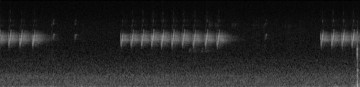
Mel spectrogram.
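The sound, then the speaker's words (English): A songbird, recorded and tracked as bird six, repeats bursts of high, evenly pulsed chirping notes in three song phrases separated by short pauses, over a low, steady background rumble. No one speaks. “Oh, six there.”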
